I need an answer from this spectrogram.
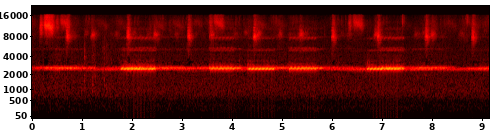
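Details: Night chorus of crickets chirping in grass during a warm Bulgarian summer, recorded in surround sound: a thin, sustained high trill rising into louder bursts roughly each second, overlaid by faint crackling ticks.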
